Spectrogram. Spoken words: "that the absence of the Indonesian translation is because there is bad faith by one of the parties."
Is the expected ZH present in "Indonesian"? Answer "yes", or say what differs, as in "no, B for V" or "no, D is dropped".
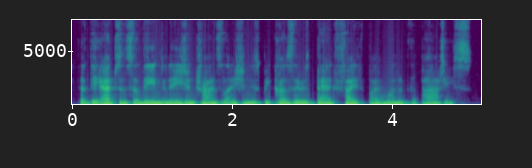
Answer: yes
